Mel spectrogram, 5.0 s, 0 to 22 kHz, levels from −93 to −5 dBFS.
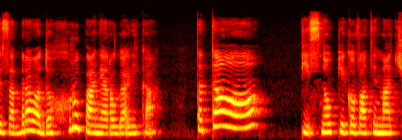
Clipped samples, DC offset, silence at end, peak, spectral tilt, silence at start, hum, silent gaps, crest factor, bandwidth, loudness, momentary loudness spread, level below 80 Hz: under 0.1%; under 0.1%; 0 s; -12 dBFS; -4 dB/octave; 0 s; none; none; 16 dB; 16 kHz; -27 LUFS; 14 LU; -80 dBFS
